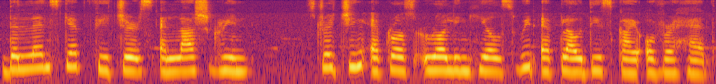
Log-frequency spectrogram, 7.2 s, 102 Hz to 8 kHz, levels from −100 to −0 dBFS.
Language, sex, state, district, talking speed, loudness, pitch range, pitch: English, female, Nagaland, Kohima, 135 wpm, -16 LUFS, 195-220 Hz, 205 Hz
